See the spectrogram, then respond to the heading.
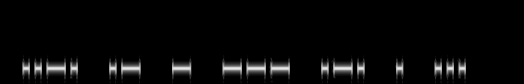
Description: Morse code, heard as a keyed tone, about 20 wpm, spaced as for 15 wpm, 750 Hz. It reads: FATORES
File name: arquivos / texto / texto 22 20ppm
